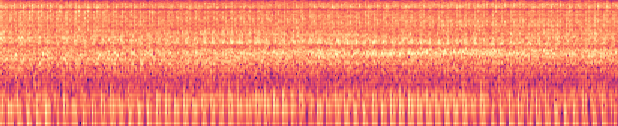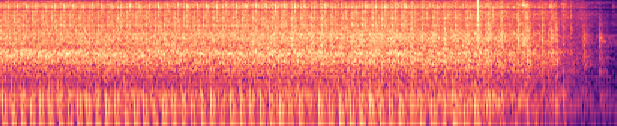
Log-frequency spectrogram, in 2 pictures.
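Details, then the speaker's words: Water-damaged Champion log splitter single-cylinder engine after rebuild, started first pull: a steady, even idle with a regular low thump and no misses until shutoff; healthy, with no exhaust smoke or burning oil. "Well, I'm happy to report this engine runs quite well. You know, it started first pull. The engine sounds good and the smoking issue is non-existent."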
